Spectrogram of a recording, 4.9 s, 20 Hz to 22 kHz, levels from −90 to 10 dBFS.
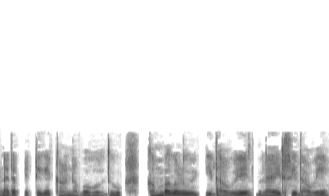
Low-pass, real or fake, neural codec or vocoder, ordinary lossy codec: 7.2 kHz; fake; vocoder, 44.1 kHz, 128 mel bands, Pupu-Vocoder; MP3, 32 kbps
